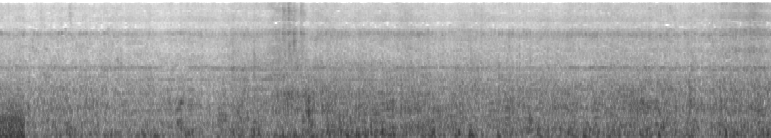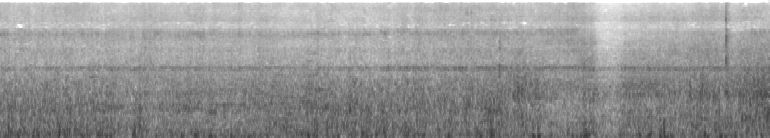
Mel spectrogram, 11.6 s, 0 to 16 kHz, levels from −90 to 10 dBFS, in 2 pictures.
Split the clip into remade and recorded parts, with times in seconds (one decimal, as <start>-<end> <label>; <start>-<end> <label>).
0.0-0.9 recorded; 0.9-4.9 remade; 4.9-6.6 recorded; 6.6-8.1 remade; 8.1-9.8 recorded; 9.8-10.8 remade; 10.8-11.6 recorded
